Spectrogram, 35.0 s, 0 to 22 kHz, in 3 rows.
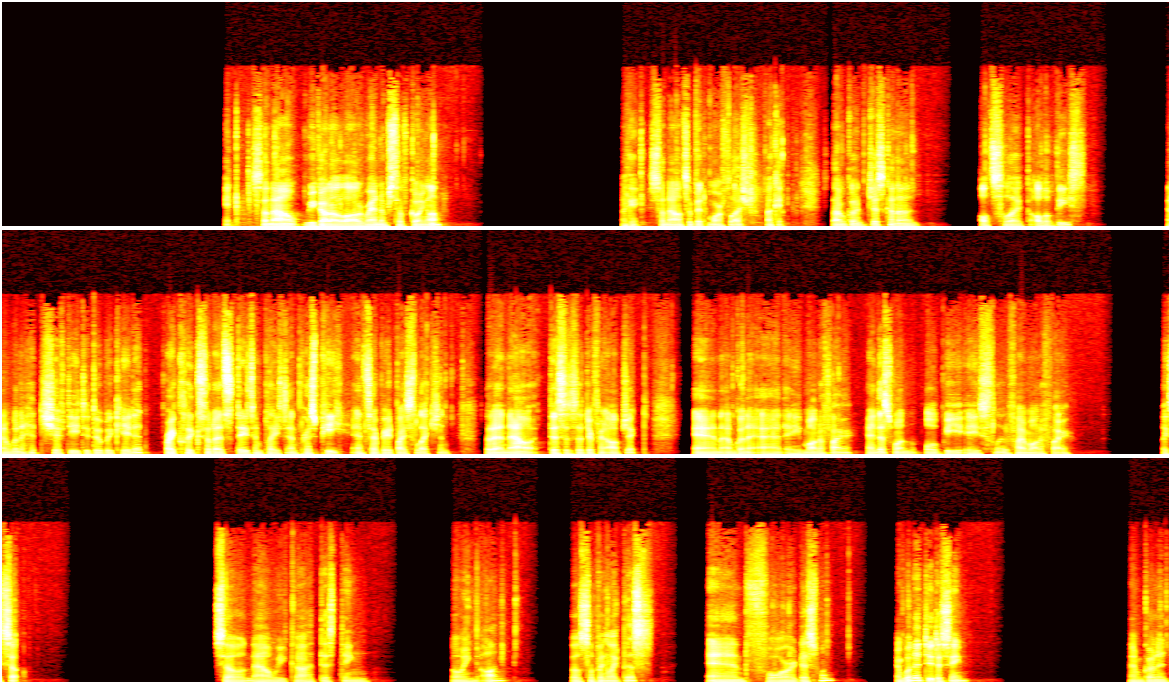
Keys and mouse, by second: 0.6 g, 2.3 Tab, 2.5 a, 2.6 a, 2.8 middle click, 3.3 Tab, 3.7 shift+middle drag, 4.0 middle click, 4.2 3, 4.5 alt+click, 4.9 s, 6.2 z, 6.5 middle click, 6.7 click, 6.9 shift+middle click, 7.3 3, 9.7 alt+shift+click, 10.4-11.5 alt+shift+drag, 11.9 shift+d, 14.5 p, 15.2 Tab, 15.4 a, 15.6 a, 15.8 middle click, 16.3 g, 19.3-20.0 drag, 21.1-23.0 shift+drag, 23.4 a, 23.4-24.5 middle drag, 24.9 middle click, 26.4-28.0 shift+drag, 28.2 a, 28.3 a, 28.4-29.1 middle drag, 29.3 a, 29.6 shift+middle drag, 30.1 click, 30.4 g, 31.2 Tab, 31.6 middle click, 31.9 3, 33.4 alt+shift+click, 34.3-35.0 alt+shift+drag.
